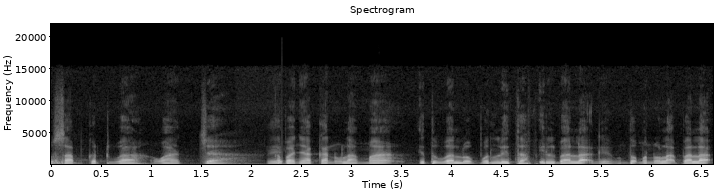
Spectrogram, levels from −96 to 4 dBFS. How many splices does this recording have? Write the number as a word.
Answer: one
